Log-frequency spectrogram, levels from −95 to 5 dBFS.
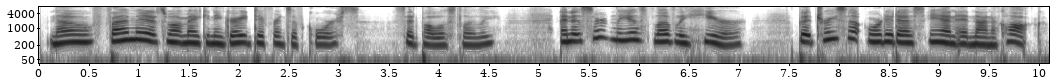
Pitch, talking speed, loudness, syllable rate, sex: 265 Hz, 160 wpm, -17 LUFS, 5.5 syllables/s, female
